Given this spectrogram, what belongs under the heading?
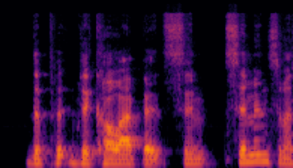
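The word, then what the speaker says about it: Siemens: then even Landing the the co-op at sim Simmons am I saying it right Seaman Seamans sorry Seamans and and then just like do you feel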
